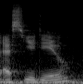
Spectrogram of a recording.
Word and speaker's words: sudo: did you know that you can kind of gauge how old somebody is by how they pronounce pseudo? So if they were born like before, I guess, computers were mainstream or Linux was mainstream, they'll call it SUDO.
